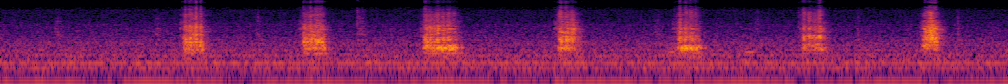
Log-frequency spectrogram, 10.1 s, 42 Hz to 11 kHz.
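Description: Two hobby RC model servos of a homemade servo pen plotter whirring in short bursts, seven in all, about one every 1.2 seconds, as each move swings the linkage arms and carries the pen to the next corner of the drawing.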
